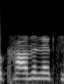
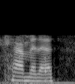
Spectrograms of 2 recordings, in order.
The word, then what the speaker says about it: Kamenetz: Kamenetz is probably more correct from a Slavic point of view, but we say Kamenetz.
